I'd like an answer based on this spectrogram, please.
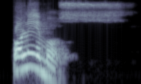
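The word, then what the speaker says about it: πόλεμος: Cabe aclarar que el término guerra, ¿cómo es que cómo es que se pronuncia en el griego el término guerra? A ver si lo recuerdan. Ya. Polemos, polemos.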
